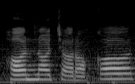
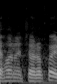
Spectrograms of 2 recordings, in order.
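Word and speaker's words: ꦲꦤꦕꦫꦏ: You can pronounce it so because in So. Javanese like hono coroko, doto sawolo, podo joyonyo, moko potongo. It's like that. So you pronounce it. you pronounce A with sort of like O.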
